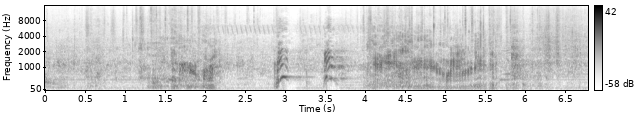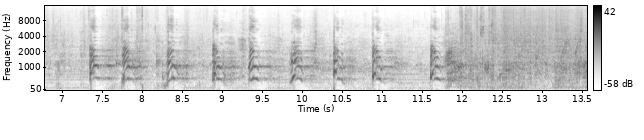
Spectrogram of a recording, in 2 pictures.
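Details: Boxer dogs Brock and Jack romping outside on a swimming pool cover; after scuffling noise, a steady series of short, bright barks roughly every half second, then broad rushing noise.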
